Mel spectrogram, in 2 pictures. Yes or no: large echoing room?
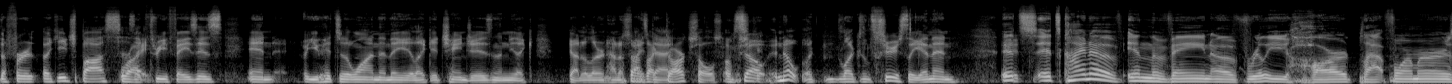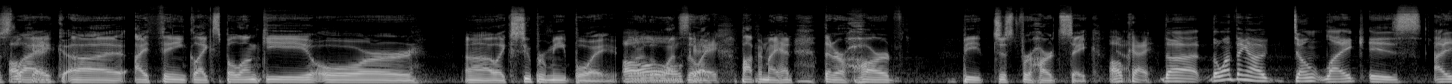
no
